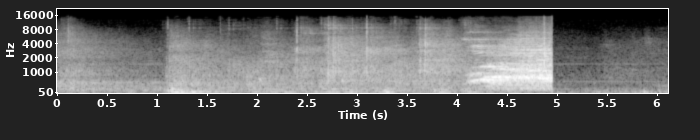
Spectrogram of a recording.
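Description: Large-hall ambience with a few light clicks of a table tennis ball. About four seconds in, a louder voice comes in and cuts off suddenly into near silence.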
